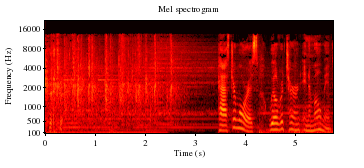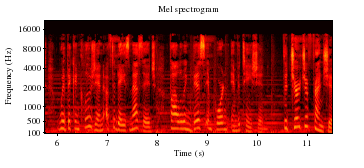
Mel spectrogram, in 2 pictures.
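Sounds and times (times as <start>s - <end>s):
church audience clapping during a sermon: 0.0s - 2.9s
speech: 0.1s - 0.5s, 3.5s - 11.5s.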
